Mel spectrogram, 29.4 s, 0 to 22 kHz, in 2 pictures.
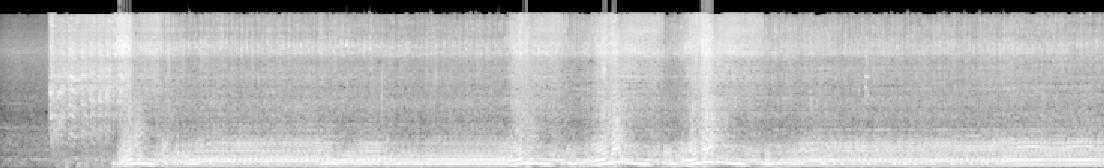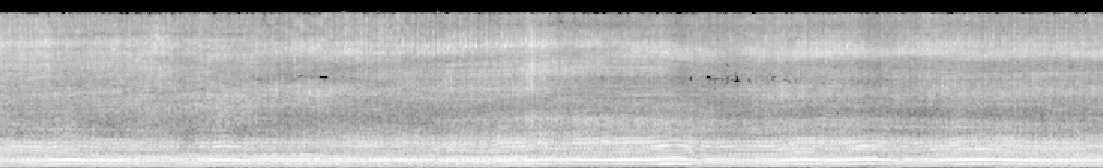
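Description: Porsche 917/10 replica's engine starting up, blipped in three quick revs, then running at a steady idle set a little high, its pitch rising and falling gently.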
